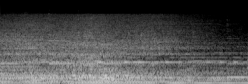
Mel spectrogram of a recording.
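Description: A car driving past, its rush of engine and tyre noise swelling to a peak about halfway through and easing off, over steady sustained intro music.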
